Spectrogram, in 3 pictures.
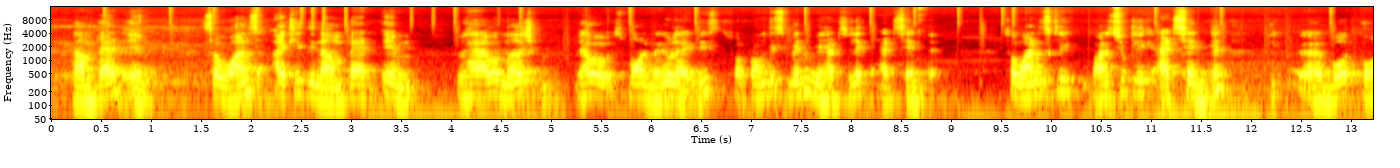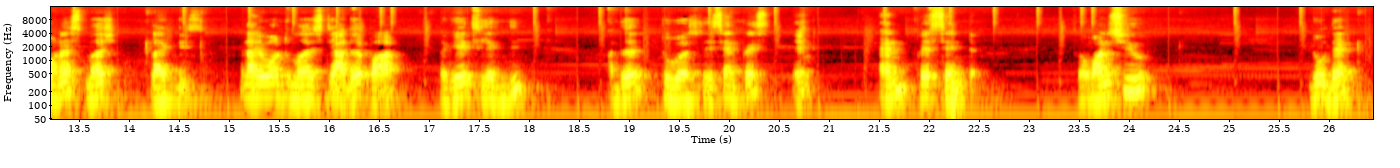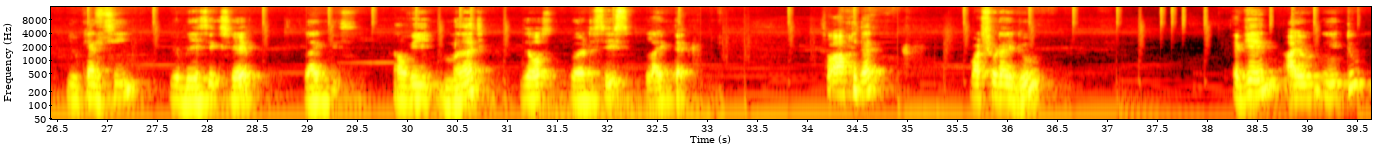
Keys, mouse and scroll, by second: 1.4 m, 14.7 scroll down 1, 14.9 middle click, 15.5-16.2 scroll up 1, 16.2 click, 18.8 shift+click, 21.4 m, 23.9-24.5 scroll down 1, 24.5 scroll up 1, 24.6-25.2 scroll down 2, 25.2 middle click, 26.1-26.5 scroll up 2, 27.0-30.1 middle drag.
